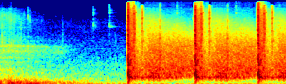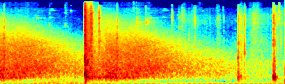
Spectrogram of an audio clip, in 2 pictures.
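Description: Sniper rifle shots in the game Escape from Tarkov on the Customs map, five or six sharp cracks spaced about a second apart, each trailing a long echoing decay, moderately distant.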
